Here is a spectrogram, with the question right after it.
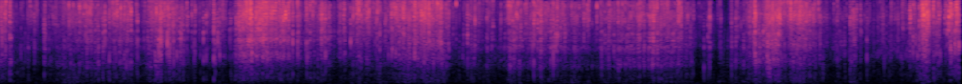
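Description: A white, medium-sized, soft plastic-wrapped package is crumpled and squeezed by gloved hands right next to the microphone. The result is a steady stream of bright, dense crinkling with louder crunchy bursts throughout and almost no low end.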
